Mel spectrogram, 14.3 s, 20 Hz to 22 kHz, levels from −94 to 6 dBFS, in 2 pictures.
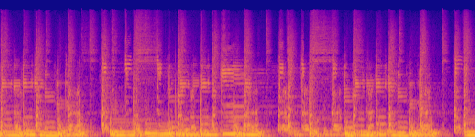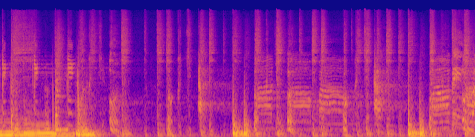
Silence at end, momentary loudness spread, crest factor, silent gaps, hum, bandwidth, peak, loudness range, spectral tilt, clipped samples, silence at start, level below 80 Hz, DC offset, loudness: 0 s; 13 LU; 16 dB; none; none; 16 kHz; 0 dBFS; 8 LU; -6.5 dB/octave; under 0.1%; 0 s; -26 dBFS; under 0.1%; -17 LUFS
